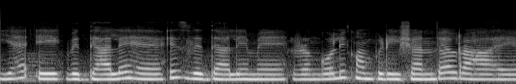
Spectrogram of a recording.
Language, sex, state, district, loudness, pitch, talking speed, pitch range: Hindi, female, Uttarakhand, Uttarkashi, -13 LUFS, 245 Hz, 140 wpm, 235-260 Hz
